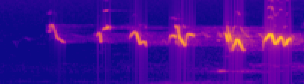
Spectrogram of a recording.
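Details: Rose-breasted grosbeak starting its song with a few soft, separate slurred whistles, then building into louder, quicker warbling phrases with rolling up-and-down notes.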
